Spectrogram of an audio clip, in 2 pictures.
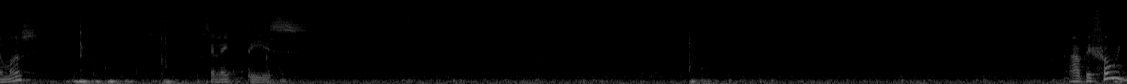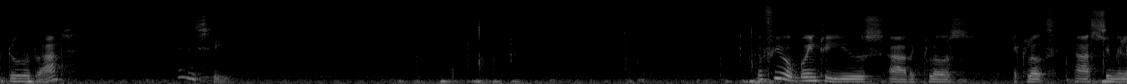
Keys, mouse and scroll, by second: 0.0 click, 0.8 alt+a, 1.9 c, 2.2 right click, 2.7 g, 4.6 click, 5.2 g, 5.9 right click, 7.2 c, 7.7 right click, 8.2 g, 9.8 click, 10.4 g, 11.1 Tab, 15.2 Tab, 16.1 alt+a, 16.2 click, 16.7 c, 17.1 right click, 17.5-18.8 drag, 17.5 g, 18.8 alt+a, 19.5 click, 19.5 c, 19.9 right click, 20.7 click, 20.7 g, 22.3 alt+a.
